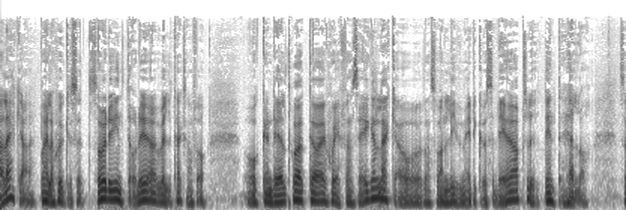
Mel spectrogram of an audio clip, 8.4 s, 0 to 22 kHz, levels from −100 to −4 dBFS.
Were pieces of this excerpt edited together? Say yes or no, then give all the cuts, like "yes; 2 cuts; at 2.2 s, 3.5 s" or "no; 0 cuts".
no; 0 cuts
